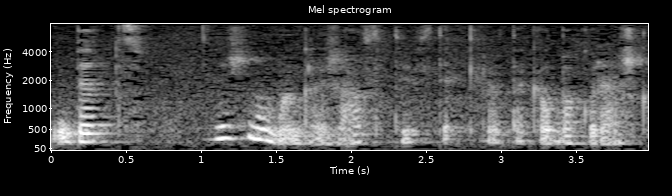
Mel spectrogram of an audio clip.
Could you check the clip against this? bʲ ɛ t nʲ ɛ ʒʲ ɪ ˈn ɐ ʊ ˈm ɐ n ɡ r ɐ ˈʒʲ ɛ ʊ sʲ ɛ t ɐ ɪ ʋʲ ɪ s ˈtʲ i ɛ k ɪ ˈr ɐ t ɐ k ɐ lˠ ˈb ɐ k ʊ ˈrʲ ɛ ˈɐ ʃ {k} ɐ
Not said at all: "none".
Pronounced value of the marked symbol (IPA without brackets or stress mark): k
